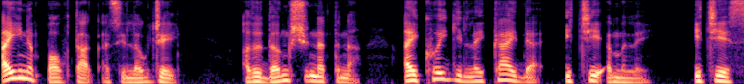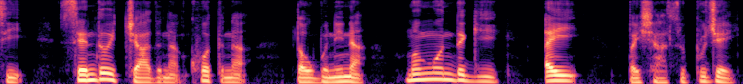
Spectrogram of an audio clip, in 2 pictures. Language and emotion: Manipuri, neutral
